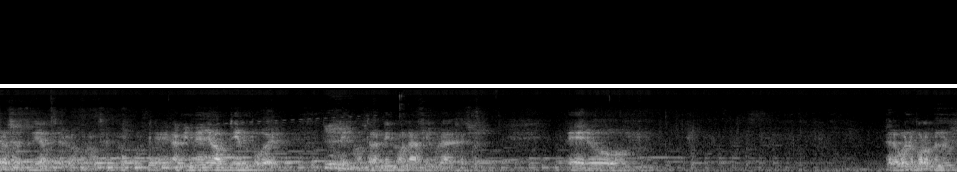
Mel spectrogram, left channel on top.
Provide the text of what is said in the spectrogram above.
estudiantes lo conocemos, porque a mí me ha llevado tiempo el encontrarme con la figura de Jesús, pero bueno, por lo menos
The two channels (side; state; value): left; silent; 61 dB below the other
